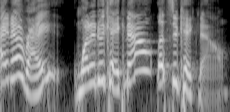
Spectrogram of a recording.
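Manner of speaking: put-on high, swooping valley girl voice. Telling a story, quoting what Bethany said; Bethany's Valley Girl voice. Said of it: "She says it in her like Valley Girl voice".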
